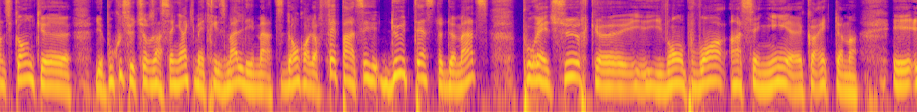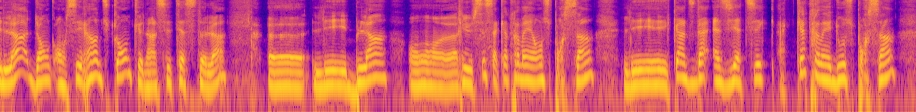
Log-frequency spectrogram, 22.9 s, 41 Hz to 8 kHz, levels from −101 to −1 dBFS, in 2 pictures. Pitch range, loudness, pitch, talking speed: 140-185 Hz, -15 LUFS, 160 Hz, 145 wpm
